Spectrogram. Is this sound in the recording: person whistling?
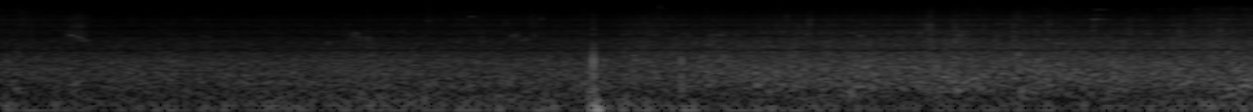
no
